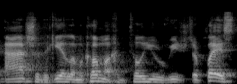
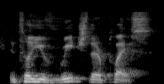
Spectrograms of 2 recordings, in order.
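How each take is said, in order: First: Until you reach their place drawn out slowly, each word weighed; slow it right down so the teaching sinks in; slow emphatic repeat. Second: Said in the usual way. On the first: Shown as a demonstration. Teacher repeating the line to students, slow and deliberate.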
